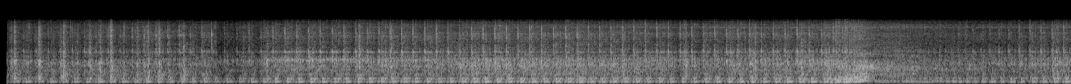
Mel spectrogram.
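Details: 1978 Yamaha XS750 engine at steady idle: fast even patter with a faint mechanical whirr on top, gear noise inside the engine.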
